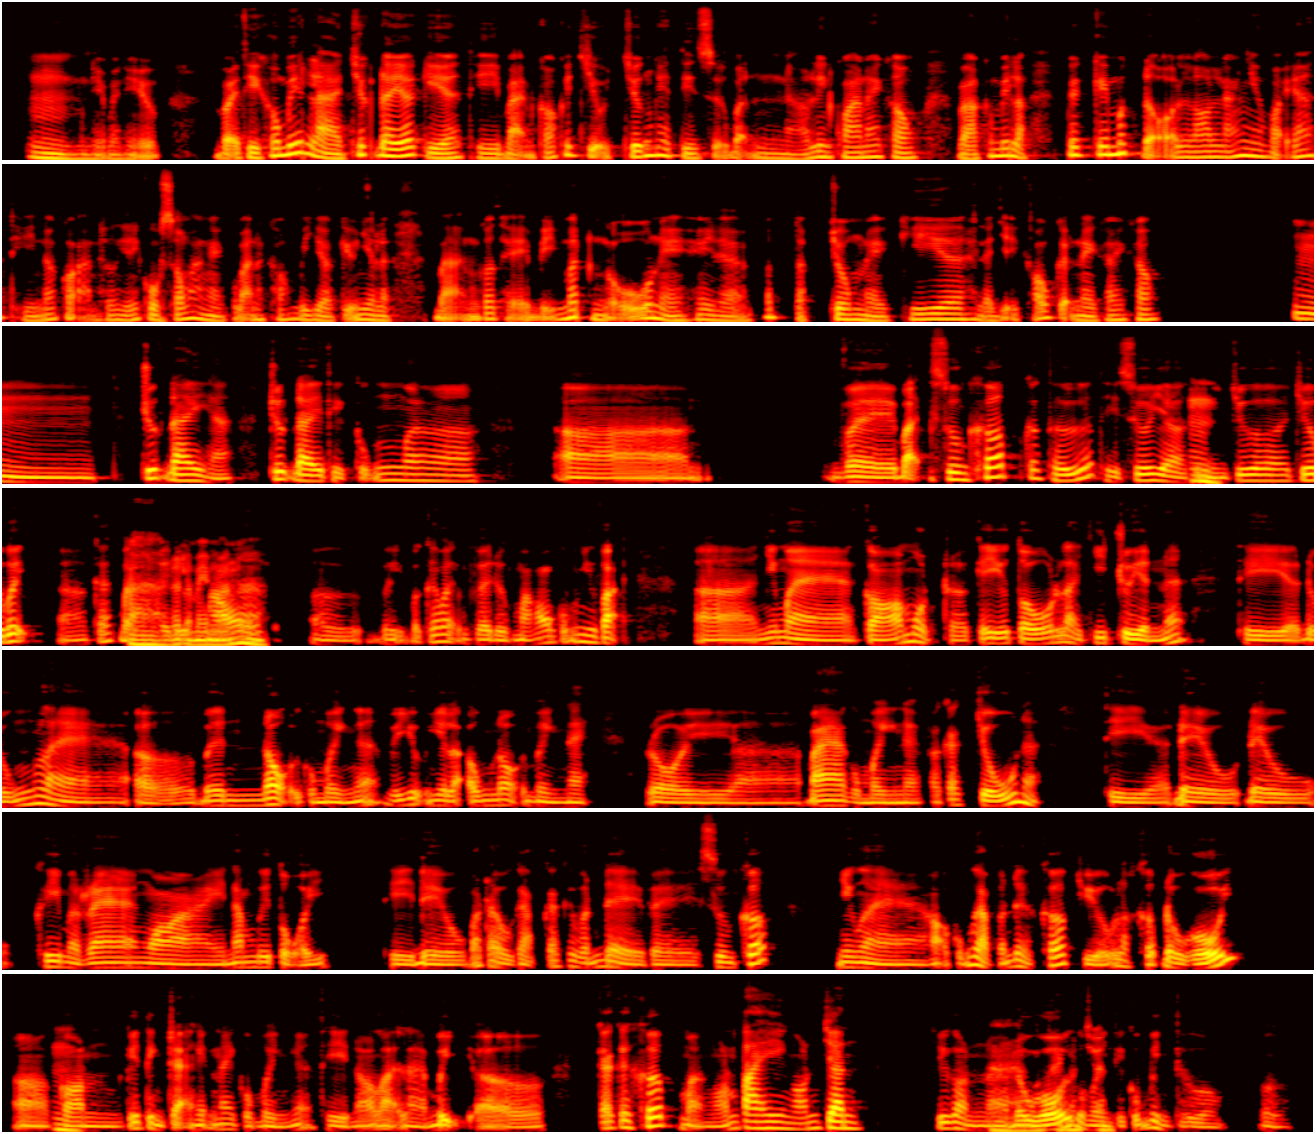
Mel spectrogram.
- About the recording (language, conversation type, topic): Vietnamese, advice, Kết quả xét nghiệm sức khỏe không rõ ràng khiến bạn lo lắng như thế nào?
- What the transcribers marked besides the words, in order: tapping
